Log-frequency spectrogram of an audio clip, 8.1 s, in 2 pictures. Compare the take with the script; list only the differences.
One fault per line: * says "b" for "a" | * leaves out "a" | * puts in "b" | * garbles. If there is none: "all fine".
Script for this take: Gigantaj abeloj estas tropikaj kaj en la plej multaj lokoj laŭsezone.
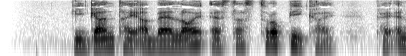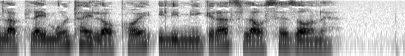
* puts in "ili migras"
